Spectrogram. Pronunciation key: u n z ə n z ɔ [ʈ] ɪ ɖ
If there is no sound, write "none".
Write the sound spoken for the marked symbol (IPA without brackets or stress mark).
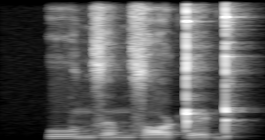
ʈ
